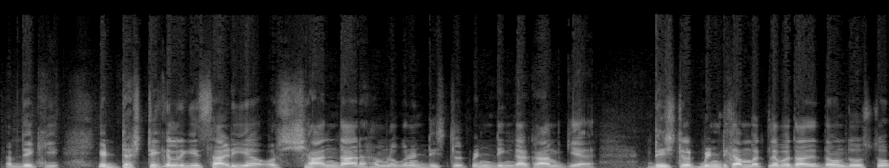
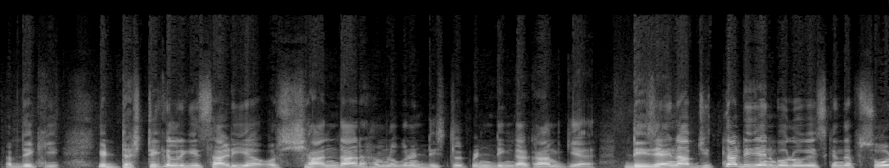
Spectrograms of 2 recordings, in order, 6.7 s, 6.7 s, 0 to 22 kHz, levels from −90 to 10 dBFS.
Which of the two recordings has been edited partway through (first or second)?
second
